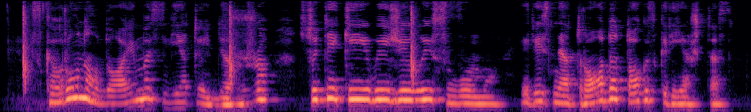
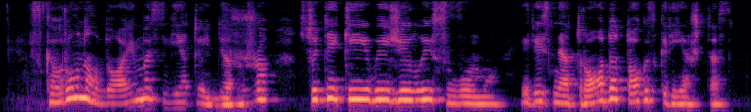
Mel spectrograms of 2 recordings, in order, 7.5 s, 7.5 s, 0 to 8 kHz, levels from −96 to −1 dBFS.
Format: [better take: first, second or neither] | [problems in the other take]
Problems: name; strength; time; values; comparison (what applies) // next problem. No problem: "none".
second | background sound (Clapping); 17 dB below the speech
